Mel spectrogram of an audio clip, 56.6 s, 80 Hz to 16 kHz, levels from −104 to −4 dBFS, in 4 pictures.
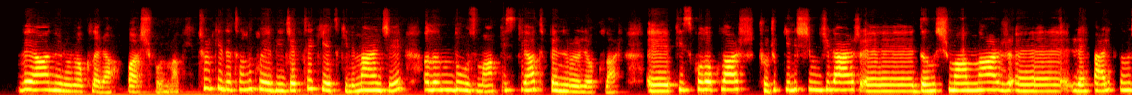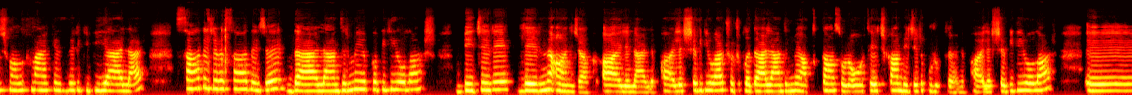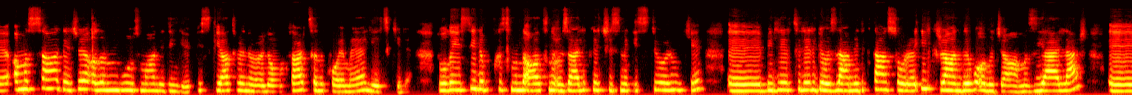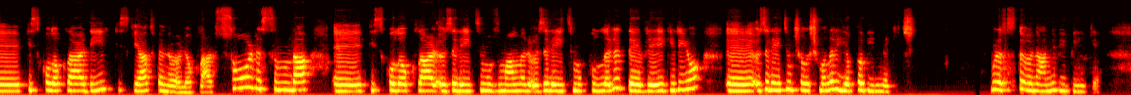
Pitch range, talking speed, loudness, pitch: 240-280 Hz, 110 wpm, -25 LUFS, 260 Hz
